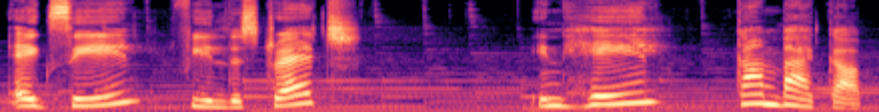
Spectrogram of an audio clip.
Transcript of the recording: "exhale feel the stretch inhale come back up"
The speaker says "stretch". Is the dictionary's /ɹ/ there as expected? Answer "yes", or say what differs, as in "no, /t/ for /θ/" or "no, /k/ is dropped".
yes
